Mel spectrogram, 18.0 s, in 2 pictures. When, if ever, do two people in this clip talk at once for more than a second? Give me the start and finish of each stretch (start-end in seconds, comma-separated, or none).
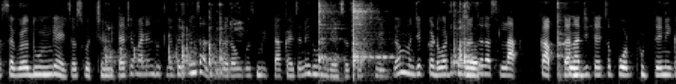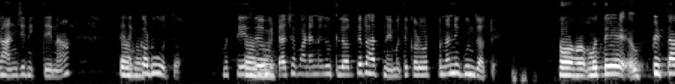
none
